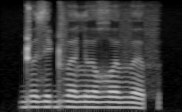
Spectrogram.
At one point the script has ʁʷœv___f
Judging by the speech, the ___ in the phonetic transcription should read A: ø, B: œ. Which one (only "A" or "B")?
B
